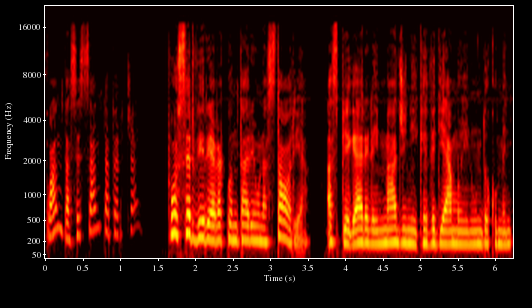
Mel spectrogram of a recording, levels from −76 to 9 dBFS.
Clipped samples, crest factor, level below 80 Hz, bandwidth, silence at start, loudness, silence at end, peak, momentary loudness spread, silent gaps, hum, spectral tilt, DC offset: under 0.1%; 18 dB; -62 dBFS; 17 kHz; 0 s; -23 LUFS; 0.05 s; -4 dBFS; 15 LU; 1.31-1.51 s, 3.54-3.67 s; none; -5.5 dB/octave; under 0.1%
